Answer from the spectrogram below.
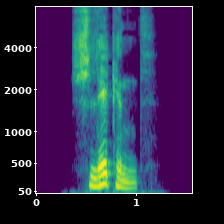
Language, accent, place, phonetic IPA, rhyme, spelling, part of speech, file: German, Germany, Berlin, [ˈʃlɛkn̩t], -ɛkn̩t, schleckend, verb, De-schleckend.ogg
- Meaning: present participle of schlecken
